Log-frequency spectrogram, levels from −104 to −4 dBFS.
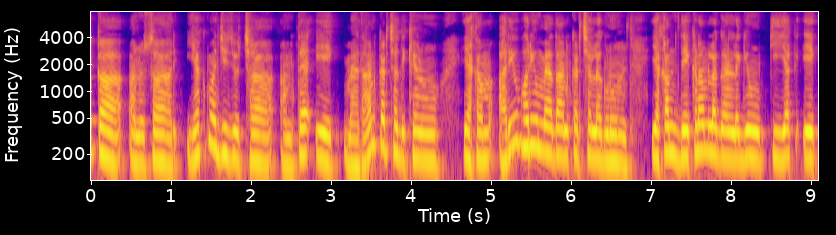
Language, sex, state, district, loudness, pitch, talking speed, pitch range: Hindi, male, Uttarakhand, Uttarkashi, -15 LUFS, 180 Hz, 205 wpm, 170-195 Hz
